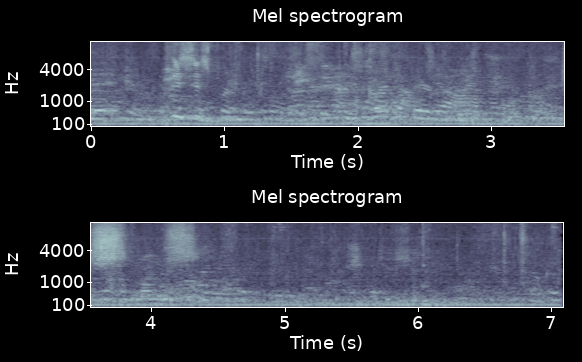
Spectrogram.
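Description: A group of children chatter in a large echoing hall.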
